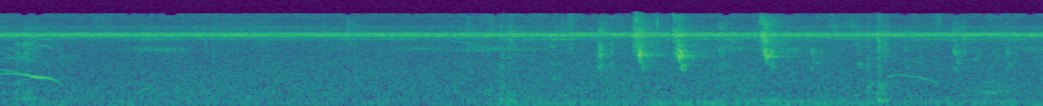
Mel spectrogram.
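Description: Insects droning steadily in one high tone, with a few short falling squeaks and a cluster of sharp ticks over it about three to four seconds in.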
